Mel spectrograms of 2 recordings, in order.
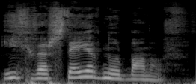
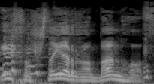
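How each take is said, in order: First: Slow German phrase with a slightly Russian accent; accidental Russian accent. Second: Slow, exaggerated Russian-accented German; mock Russian accent. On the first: Real, not acted. Co-host repeats the phrase on request, Russian-tinged accent. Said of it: "That sounded Russian". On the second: Host mimics co-host's slip, mock Russian accent. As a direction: tease with a thick Russian accent, half laughing. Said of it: "like, a nice little Russian accent".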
